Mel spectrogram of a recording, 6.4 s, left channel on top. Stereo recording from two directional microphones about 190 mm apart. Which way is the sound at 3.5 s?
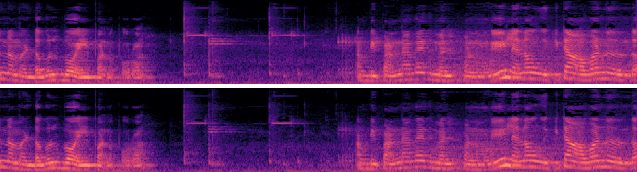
45° right (ahead or behind).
